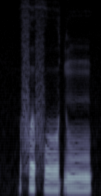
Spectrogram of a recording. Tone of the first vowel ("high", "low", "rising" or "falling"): high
